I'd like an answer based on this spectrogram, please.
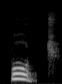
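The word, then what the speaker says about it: put: হ্যাঁ, তারপর পুট, এখানে ঠ এর উচ্চারণ বলার পর মুখ থেকে বাতাস বের হইতে হইবে, আপনি বাতাসটা বের করবেন।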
